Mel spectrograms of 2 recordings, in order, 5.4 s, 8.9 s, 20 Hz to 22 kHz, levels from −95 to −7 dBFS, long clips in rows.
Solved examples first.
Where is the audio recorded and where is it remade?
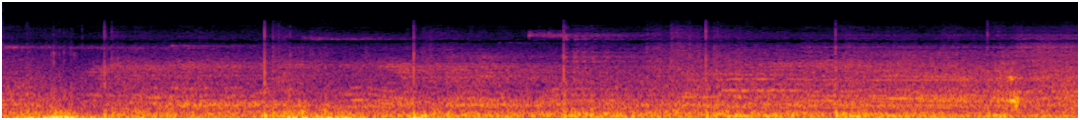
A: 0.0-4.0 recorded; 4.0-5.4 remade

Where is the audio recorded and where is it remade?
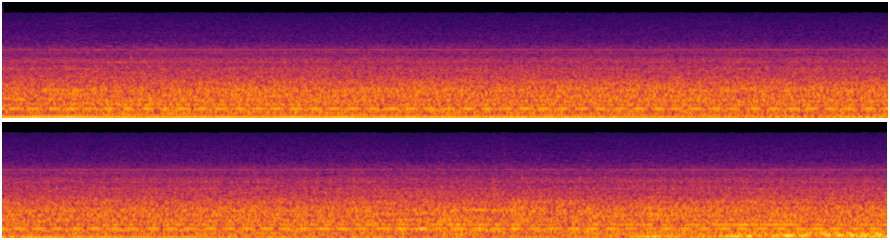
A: 0.0-0.8 remade; 0.8-6.3 recorded; 6.3-7.7 remade; 7.7-8.9 recorded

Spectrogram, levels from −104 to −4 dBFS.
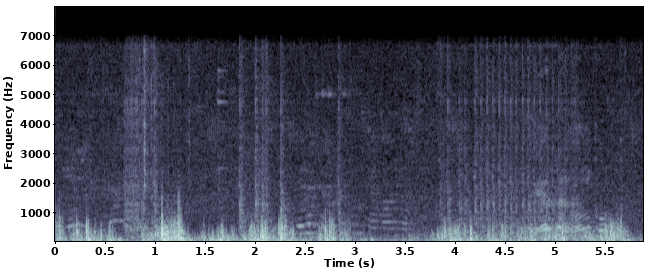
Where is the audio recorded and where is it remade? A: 0.0-1.4 remade; 1.4-2.1 recorded; 2.1-3.0 remade; 3.0-3.6 recorded; 3.6-5.9 remade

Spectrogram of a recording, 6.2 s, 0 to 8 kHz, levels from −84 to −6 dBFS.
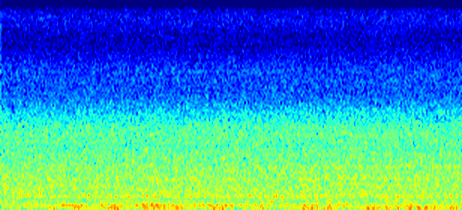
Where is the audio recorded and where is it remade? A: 0.0-6.2 recorded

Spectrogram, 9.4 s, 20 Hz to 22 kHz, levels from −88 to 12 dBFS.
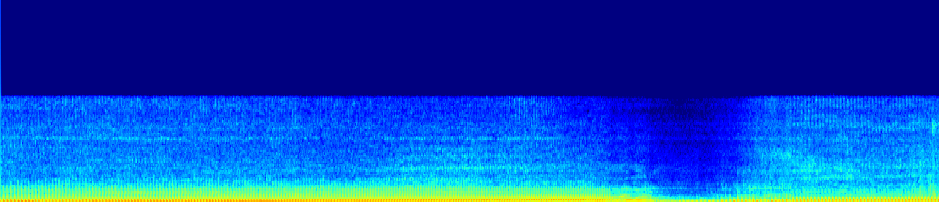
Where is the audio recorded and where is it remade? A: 0.0-6.1 recorded; 6.1-7.9 remade; 7.9-9.4 recorded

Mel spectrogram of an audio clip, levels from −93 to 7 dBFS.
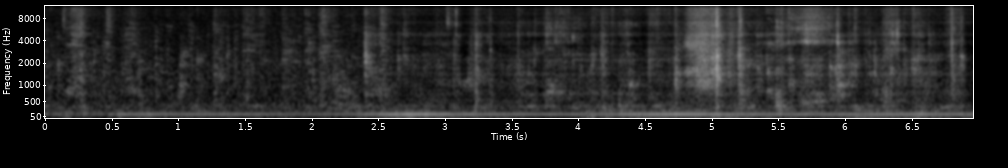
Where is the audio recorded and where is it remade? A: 0.0-2.6 recorded; 2.6-7.0 remade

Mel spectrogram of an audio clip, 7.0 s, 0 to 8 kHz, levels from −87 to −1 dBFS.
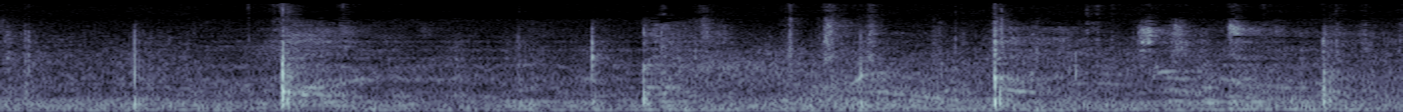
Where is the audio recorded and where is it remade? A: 0.0-1.0 recorded; 1.0-3.5 remade; 3.5-6.0 recorded; 6.0-6.6 remade; 6.6-7.0 recorded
